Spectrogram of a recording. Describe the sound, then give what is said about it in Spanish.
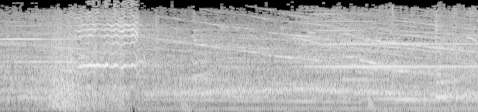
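A goat bleats on a black-and-white television as a golden eagle catches it, a loud, wavering cry near the start, followed by softer drawn-out bleats over a steady background hum, with no one talking. “En la tele en blanco y negro un águila real atrapa una cabra.”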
